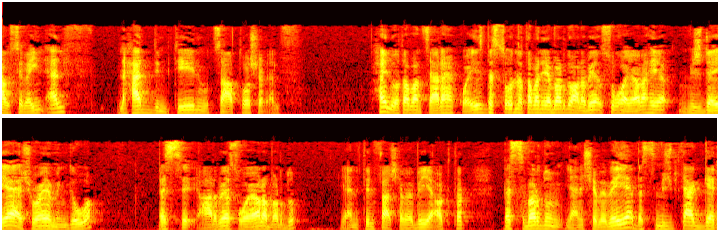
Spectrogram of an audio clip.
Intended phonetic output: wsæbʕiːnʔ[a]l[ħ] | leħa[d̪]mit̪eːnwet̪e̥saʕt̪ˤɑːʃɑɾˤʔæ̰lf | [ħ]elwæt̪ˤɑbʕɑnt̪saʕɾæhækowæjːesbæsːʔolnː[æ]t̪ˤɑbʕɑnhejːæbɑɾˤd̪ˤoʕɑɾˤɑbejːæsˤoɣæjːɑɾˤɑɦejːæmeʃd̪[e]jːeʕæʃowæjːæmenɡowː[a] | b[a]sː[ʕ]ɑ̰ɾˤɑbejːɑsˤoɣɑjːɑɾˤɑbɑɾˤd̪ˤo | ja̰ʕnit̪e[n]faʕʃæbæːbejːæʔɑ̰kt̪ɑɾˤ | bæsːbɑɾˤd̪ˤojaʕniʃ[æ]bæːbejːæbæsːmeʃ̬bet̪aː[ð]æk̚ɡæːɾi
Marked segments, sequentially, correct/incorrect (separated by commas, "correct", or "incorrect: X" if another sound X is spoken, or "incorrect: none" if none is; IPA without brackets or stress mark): incorrect: æ, incorrect: f, incorrect: d̪ː, correct, correct, incorrect: æ, incorrect: æ, incorrect: æ, correct, correct, correct, incorrect: ʕ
